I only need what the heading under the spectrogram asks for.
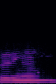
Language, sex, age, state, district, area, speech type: Tamil, female, 30-45, Tamil Nadu, Tiruchirappalli, rural, conversation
